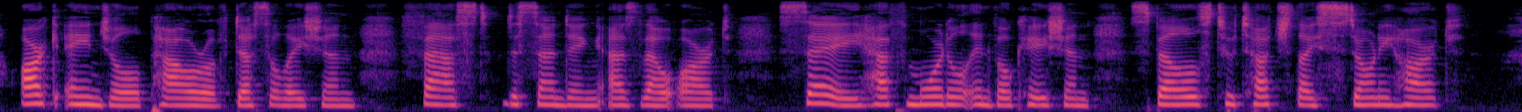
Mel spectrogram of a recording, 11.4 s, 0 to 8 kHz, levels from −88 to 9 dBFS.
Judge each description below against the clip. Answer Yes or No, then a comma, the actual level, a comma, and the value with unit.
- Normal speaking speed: No, slow, 100 wpm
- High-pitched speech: Yes, high, 195 Hz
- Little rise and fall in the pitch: Yes, narrow, 2.1 semitones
